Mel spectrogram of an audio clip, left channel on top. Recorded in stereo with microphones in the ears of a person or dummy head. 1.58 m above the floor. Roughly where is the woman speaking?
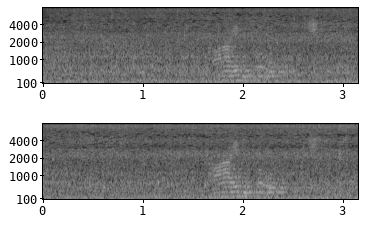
Centre.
